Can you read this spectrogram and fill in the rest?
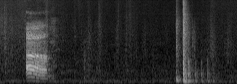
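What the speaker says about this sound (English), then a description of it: "let me shut my door" An indoor door is pushed shut, a single close, fairly loud thud-and-latch burst near the end, following an earlier brief harmonic squeak or voice-like tone and quiet room noise.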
